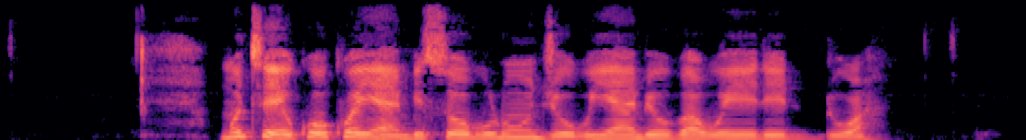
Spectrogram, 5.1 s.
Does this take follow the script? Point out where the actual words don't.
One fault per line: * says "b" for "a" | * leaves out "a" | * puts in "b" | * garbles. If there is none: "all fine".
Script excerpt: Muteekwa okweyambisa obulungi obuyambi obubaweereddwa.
all fine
